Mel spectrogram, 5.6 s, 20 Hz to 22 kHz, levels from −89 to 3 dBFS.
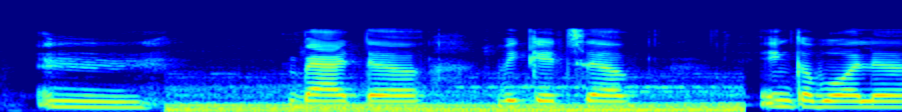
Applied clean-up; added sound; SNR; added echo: none; Engine; 2 dB; none.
